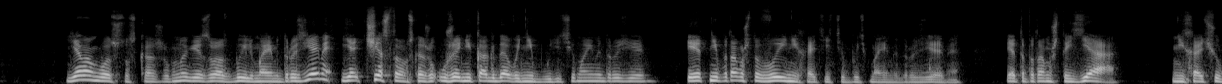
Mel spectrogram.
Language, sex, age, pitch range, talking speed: Russian, male, 30-49, 130-165 Hz, 190 wpm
